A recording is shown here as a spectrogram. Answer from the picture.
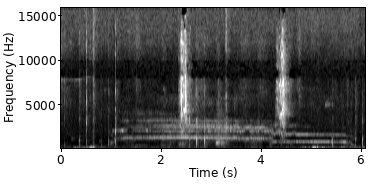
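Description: Campo troupial feeding at a wooden seed tray: scattered small clicks and taps of pecking, with a few dull thumps. Long, steady, high whistled tones run behind it, changing pitch about four seconds in.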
